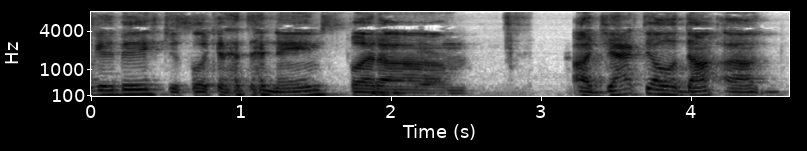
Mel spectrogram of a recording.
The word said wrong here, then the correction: Della Maddalena: Della Maddalena.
